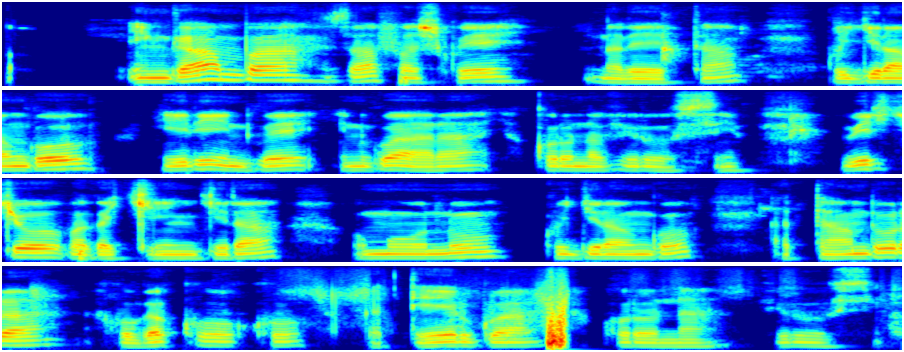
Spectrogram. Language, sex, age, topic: Kinyarwanda, male, 25-35, health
